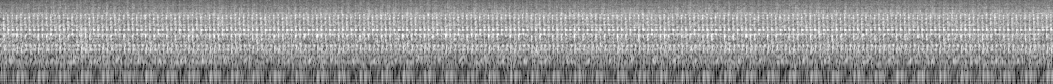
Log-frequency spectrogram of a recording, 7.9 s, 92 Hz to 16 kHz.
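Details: Volvo XC60 D5 diesel (possibly Euro 4) at idle. A steady fast tick, about three or four a second, rides over the clatter. Two injectors measured around 0.3 ohms, below the roughly 0.4–0.5 minimum, so they are failing.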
